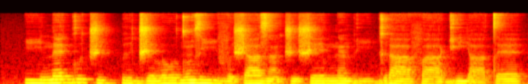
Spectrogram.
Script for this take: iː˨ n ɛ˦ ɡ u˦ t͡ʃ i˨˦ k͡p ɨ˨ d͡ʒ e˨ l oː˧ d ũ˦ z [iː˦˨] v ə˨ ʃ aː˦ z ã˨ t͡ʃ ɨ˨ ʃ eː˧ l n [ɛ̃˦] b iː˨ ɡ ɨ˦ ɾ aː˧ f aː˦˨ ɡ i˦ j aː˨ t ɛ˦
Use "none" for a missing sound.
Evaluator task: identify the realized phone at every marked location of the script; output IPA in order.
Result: iː˦˨, ɛ̃˧

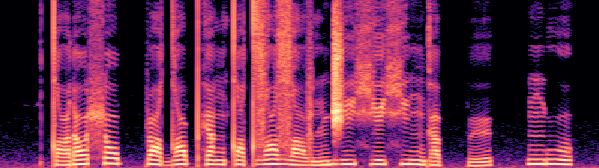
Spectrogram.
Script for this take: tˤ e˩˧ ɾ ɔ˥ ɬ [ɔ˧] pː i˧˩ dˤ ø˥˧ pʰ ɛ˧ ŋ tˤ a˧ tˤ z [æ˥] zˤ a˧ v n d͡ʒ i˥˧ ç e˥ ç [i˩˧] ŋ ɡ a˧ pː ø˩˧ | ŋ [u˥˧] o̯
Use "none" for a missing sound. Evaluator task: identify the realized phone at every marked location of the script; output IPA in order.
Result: ɔ˥, ɛ˥, i˥, u˥˧

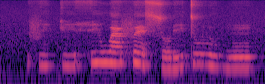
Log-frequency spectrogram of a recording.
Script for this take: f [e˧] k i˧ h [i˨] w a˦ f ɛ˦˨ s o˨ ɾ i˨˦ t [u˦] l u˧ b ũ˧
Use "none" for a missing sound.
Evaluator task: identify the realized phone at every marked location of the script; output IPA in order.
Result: i˧, i˦, u˦

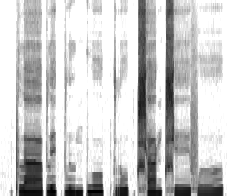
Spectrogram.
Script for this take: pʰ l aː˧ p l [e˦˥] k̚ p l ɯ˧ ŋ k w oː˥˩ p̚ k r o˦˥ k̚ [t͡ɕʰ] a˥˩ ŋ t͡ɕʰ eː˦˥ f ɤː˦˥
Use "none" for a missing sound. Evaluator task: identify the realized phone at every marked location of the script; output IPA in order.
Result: e˦˥, t͡ɕʰ

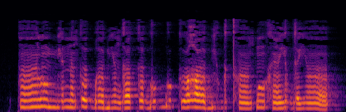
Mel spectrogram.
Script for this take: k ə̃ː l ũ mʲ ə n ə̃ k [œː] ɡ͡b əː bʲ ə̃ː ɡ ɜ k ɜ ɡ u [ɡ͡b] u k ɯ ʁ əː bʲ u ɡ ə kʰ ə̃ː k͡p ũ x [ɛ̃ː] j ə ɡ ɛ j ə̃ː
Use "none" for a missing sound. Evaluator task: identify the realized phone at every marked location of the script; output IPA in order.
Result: əː, ɡ͡b, ɛ̃

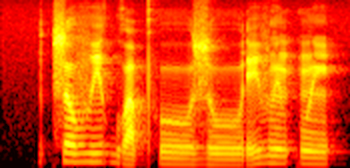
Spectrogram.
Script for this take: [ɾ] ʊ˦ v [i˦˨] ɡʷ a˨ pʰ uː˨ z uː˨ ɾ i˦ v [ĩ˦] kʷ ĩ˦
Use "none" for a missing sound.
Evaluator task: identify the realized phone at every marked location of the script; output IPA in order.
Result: t͡s, i˦, ĩ˦

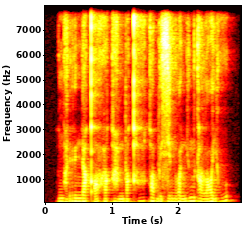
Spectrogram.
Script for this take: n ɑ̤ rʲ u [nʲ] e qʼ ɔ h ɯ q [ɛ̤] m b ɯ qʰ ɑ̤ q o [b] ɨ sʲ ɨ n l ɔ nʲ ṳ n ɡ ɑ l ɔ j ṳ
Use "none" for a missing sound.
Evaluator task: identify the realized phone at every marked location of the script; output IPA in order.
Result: nʲ, e̤, b

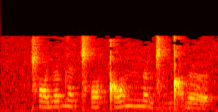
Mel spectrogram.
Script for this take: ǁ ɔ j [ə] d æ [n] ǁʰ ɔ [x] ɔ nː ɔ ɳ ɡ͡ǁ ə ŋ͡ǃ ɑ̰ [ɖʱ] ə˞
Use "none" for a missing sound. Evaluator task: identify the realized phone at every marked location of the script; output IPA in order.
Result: ə, ɳ, ǃ, ɳ

